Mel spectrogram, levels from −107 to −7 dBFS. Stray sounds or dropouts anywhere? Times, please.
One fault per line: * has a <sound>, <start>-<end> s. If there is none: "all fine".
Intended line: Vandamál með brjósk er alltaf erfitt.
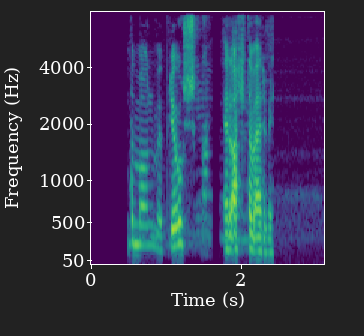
all fine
